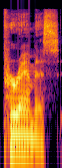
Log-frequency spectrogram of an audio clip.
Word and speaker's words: Paramus: Paramus is the way to pronounce it.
